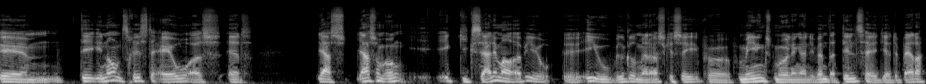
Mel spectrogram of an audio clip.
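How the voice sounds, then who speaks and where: With vocal fry and medium pitch, a man speaks at a moderate pace and with ordinary pitch variation on a very clean recording against a silent background. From Denmark, Vejle. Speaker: politician. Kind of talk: political interview. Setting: studio. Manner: halting.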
